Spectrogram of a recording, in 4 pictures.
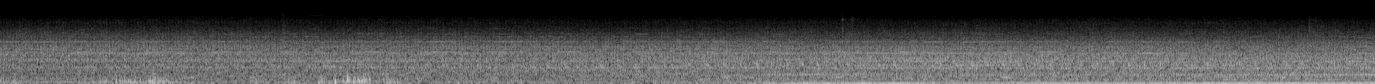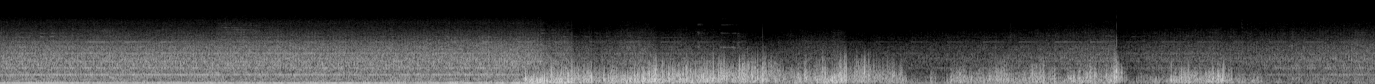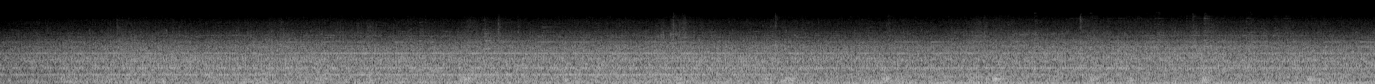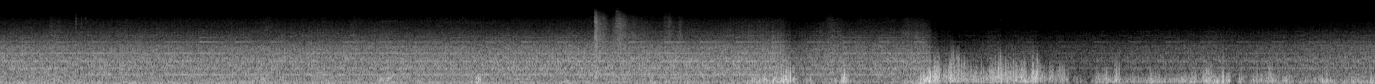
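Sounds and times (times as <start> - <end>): crossing bell ringing: 0.0 - 55.0
train wheels rumbling on rail: 0.0 - 55.0
wind gusts on microphone: 3.1 - 4.2, 48.0 - 55.0.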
